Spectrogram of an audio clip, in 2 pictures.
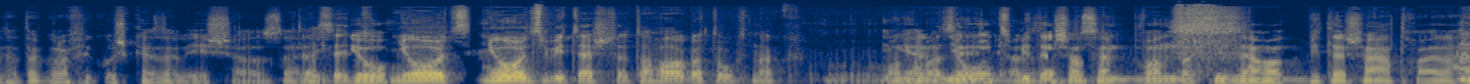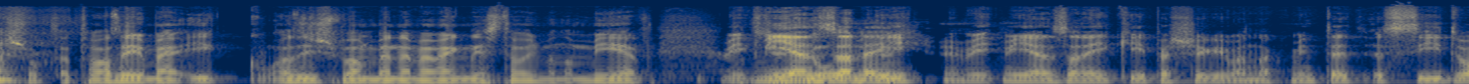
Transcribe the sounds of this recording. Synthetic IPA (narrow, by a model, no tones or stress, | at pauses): t̪aːt̪ɒɡrɒfikuʃkɛzɛleːʃɛ̰ɒ̰zɛl̰ːɛjoːɲolt̪sɲolt̪zbit̪ɛʃt̪aːt̪ɒɦɒlɡɒt̪oːknɒkionɡɛɲolt̪zbit̪ɛʃɒsɛnvɒnːɒk̚t̪izɛnɦɒt̪̚bit̪ɛʃaːt̪hɒjlaːʃokt̪aːt̪hoɒzeːrmɛʔiɒziʃʋɒmbɛnːɛmɛrmɛɡneːst̪ɛmho̞ɟmo̞nd̪o̞mːieːrt̪ | imijɛnzɛnɛjimimijɛnzɛnɛjikeːpɛʃːeːɡḛvɒ̰nːɒ̰kmint̪ɛɟsiːd̪v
